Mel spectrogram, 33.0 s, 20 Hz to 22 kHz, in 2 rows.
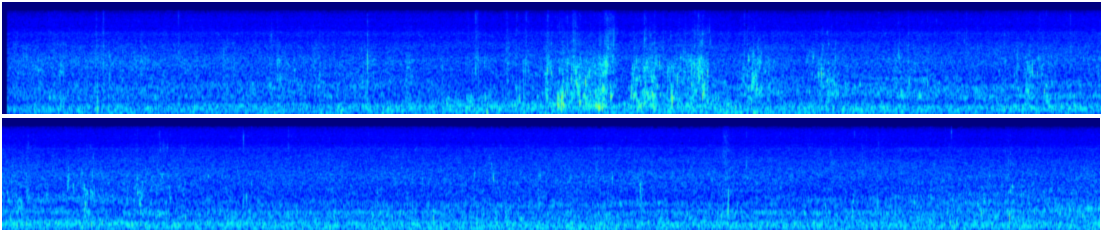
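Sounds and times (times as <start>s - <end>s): running stream water: 0.1s - 32.9s
dog splashing through water: 7.0s - 13.7s.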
